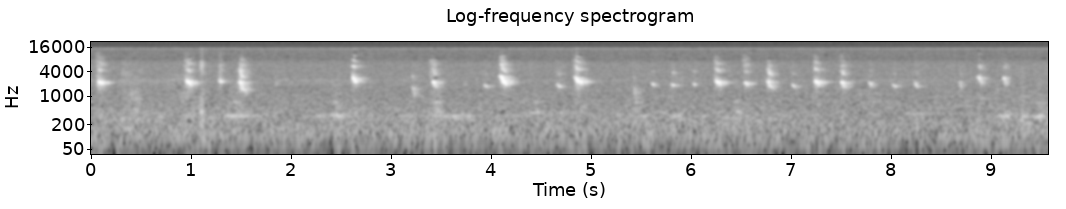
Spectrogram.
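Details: Nyusha, a pet guinea pig, in her final recording before dying on 31 October 2020, singing a run of short, high, bird-like chirps. They come in irregular bursts and pairs, roughly two per second, with a quiet background.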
